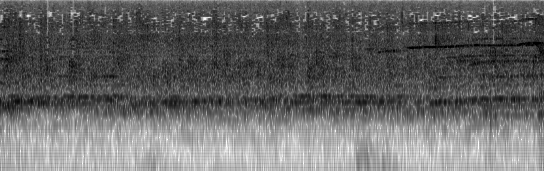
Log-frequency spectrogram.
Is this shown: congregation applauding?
yes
